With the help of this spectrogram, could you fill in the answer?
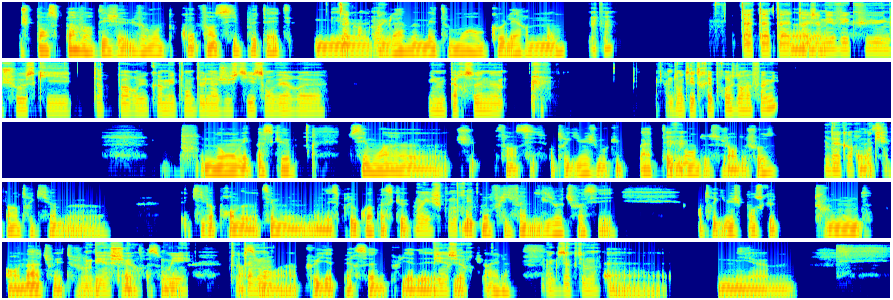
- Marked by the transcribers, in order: tapping; throat clearing; blowing; other background noise
- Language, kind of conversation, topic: French, unstructured, As-tu déjà été en colère à cause d’un conflit familial ?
